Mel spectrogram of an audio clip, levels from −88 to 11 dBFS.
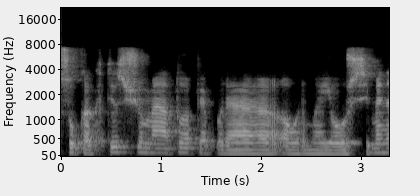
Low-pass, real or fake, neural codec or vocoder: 7.2 kHz; real; none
